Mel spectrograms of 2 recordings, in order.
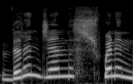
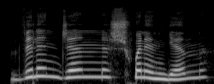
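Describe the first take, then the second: First: Villingen-Schwenningen said high in one go, falling at the end; second pronunciation attempt. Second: Villingen-Schwenningen sounded out slowly, pitched up, ending on a rise; careful foreign-name attempt. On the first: Shown as a demonstration. Host retrying the German name for co-host, high Villingen-Schwenningen with falling end. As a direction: take a run at Villingen-Schwenningen, pitched up then dropping. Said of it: "Je ne sais pas si je le prononce".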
